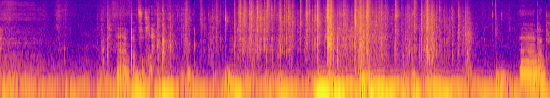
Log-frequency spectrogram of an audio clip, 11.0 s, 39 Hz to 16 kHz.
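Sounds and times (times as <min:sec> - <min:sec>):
foil wrapper crinkling and tearing: 0:03.1 - 0:09.6.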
